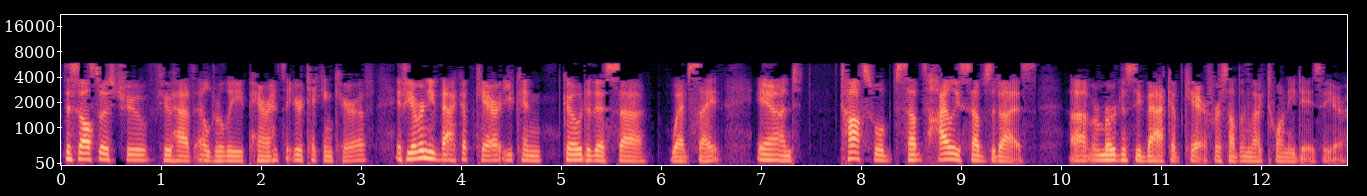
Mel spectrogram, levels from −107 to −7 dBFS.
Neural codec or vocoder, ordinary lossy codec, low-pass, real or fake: codec, 16 kHz, 0.8 kbps, ZipCodec; MP3, 24 kbps; 7.2 kHz; fake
